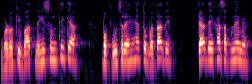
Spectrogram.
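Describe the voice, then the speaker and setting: A man's voice: high voice, steady tone, moderate pace, dark tone, highs cut off, close to an everyday voice. A man voicing a stern older mother-in-law who scolds her daughter-in-law, in a storybook tale.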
